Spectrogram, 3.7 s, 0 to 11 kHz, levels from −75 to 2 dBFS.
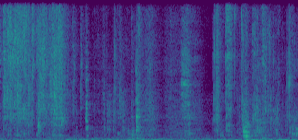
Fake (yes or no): no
